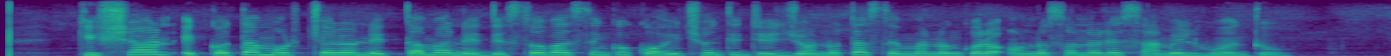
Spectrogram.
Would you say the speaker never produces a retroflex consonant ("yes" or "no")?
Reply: yes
